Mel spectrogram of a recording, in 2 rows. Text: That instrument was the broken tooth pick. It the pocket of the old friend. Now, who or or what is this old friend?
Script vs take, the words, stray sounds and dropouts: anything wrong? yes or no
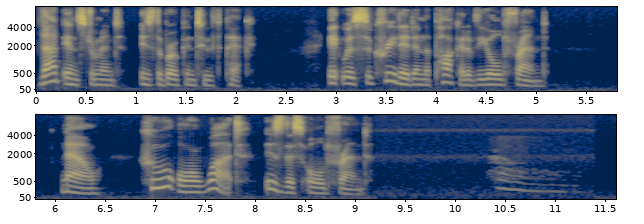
yes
